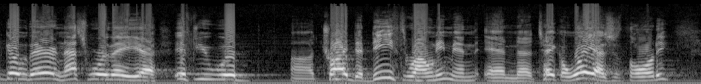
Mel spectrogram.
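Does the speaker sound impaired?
No.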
